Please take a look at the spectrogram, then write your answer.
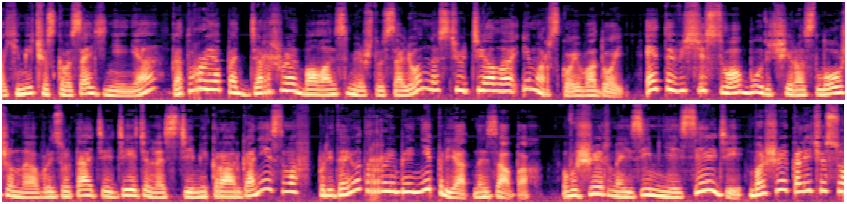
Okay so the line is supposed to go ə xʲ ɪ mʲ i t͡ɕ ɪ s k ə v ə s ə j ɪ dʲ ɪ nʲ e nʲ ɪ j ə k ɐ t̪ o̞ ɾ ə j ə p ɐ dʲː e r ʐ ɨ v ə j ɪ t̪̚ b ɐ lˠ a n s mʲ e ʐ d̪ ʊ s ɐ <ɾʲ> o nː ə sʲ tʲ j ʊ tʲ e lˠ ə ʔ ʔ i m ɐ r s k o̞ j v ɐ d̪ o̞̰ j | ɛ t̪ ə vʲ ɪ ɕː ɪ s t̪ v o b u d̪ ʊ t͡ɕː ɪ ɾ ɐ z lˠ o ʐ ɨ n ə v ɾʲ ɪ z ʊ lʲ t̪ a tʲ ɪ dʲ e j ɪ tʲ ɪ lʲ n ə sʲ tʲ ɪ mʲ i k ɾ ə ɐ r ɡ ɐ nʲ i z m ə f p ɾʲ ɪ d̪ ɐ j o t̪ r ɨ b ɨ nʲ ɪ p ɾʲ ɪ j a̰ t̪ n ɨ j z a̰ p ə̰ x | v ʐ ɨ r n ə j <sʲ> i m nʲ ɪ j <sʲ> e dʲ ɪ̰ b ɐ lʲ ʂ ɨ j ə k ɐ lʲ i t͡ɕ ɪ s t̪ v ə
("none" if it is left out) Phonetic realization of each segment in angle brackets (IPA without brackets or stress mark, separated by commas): lʲ, zʲ, sʲ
